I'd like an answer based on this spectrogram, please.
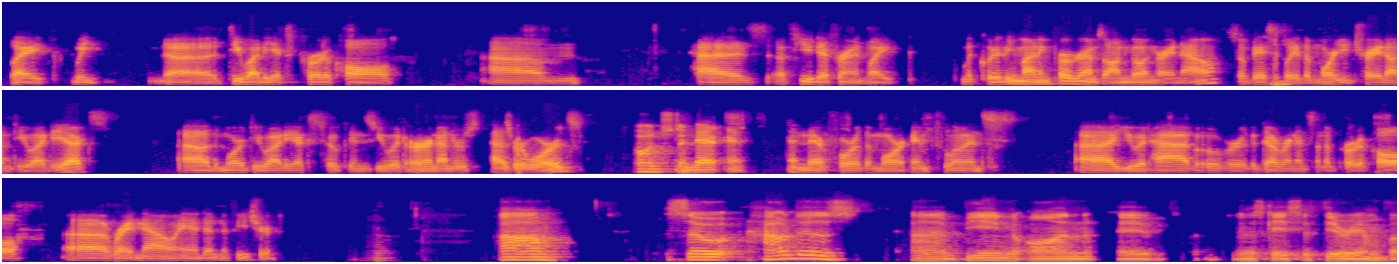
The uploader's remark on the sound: joined a zoom meeting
